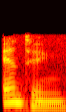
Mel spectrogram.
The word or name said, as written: anting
